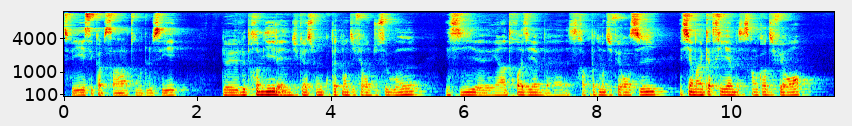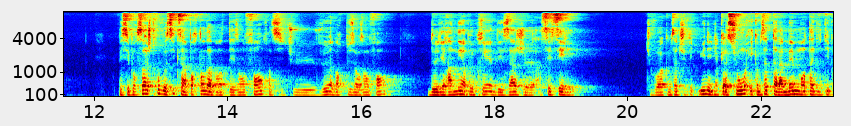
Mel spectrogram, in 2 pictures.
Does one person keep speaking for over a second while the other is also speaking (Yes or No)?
No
